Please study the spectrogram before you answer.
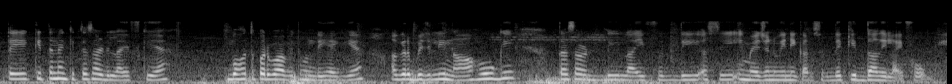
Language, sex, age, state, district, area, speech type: Punjabi, female, 18-30, Punjab, Muktsar, urban, spontaneous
